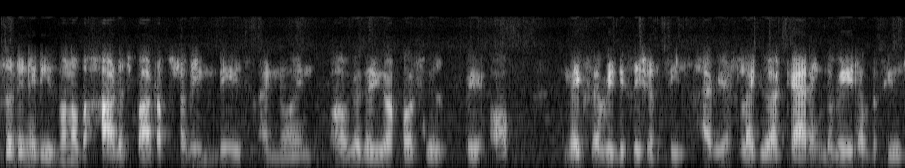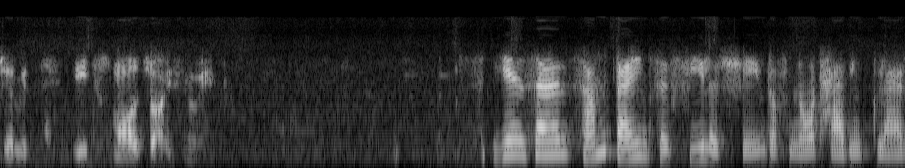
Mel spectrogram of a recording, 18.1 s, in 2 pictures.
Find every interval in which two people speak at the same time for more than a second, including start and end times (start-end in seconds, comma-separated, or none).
none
